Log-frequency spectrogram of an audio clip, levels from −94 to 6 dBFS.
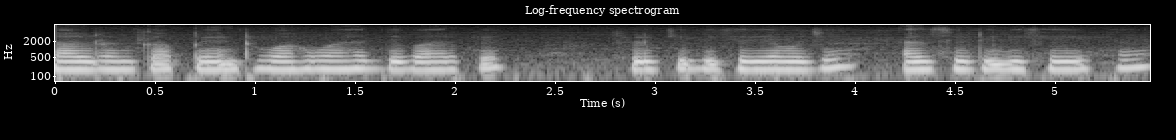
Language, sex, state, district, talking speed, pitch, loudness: Hindi, female, Uttar Pradesh, Varanasi, 210 wpm, 175 Hz, -15 LUFS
